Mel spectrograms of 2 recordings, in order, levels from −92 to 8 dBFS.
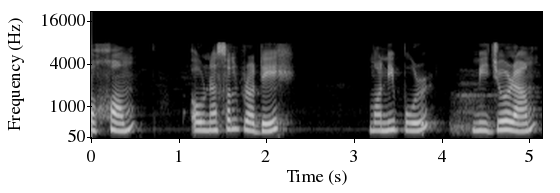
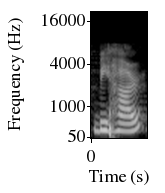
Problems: none marked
